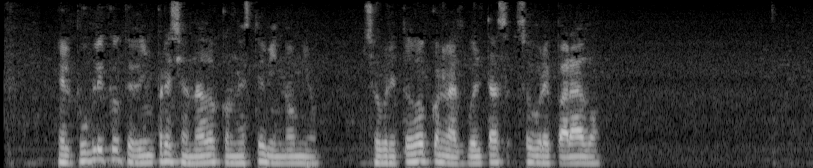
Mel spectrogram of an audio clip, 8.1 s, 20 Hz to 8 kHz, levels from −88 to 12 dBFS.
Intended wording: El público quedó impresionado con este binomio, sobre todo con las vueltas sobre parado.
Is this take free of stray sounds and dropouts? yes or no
yes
